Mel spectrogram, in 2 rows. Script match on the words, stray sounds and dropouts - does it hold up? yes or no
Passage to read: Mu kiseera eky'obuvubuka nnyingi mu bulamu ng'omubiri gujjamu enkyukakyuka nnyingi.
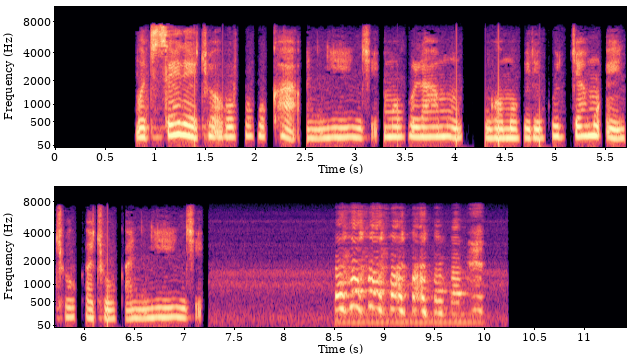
no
